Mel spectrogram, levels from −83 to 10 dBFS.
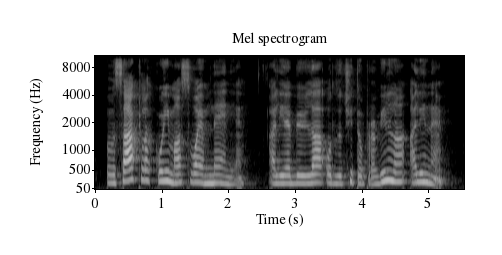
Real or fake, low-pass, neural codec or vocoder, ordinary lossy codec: fake; 9.9 kHz; codec, 16 kHz in and 24 kHz out, 2.2 kbps, FireRedTTS-2 codec; none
